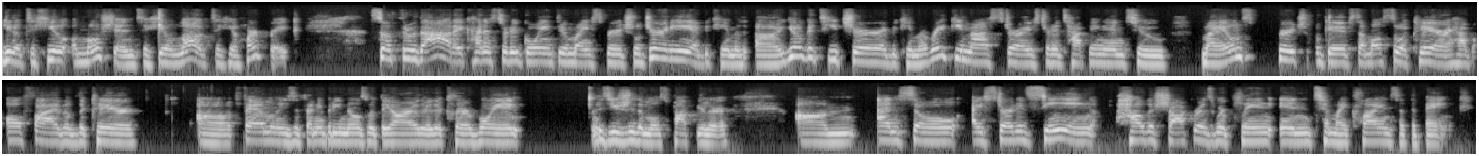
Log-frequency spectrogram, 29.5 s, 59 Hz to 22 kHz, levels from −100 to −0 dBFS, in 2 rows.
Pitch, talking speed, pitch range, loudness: 170 Hz, 175 wpm, 155-185 Hz, -22 LUFS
